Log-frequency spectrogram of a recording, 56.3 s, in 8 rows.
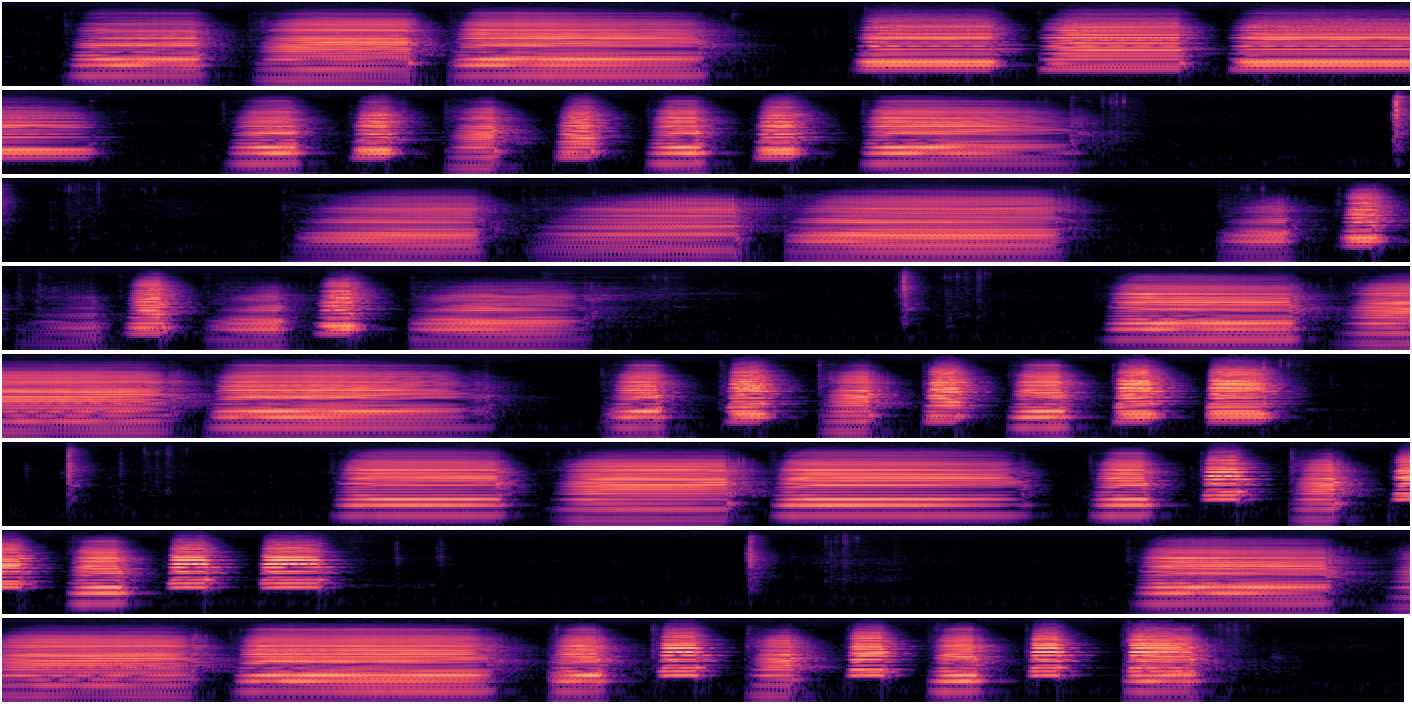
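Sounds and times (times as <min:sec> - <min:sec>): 
Scandalli accordion bass side: 0:00.0 - 0:07.6, 0:08.2 - 0:12.7, 0:15.5 - 0:24.5, 0:26.6 - 0:34.7, 0:36.8 - 0:44.1, 0:47.9 - 0:55.6.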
